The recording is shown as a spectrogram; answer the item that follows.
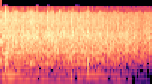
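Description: Applause, with the last held note of the song's accompaniment sounding underneath; both slowly die away.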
